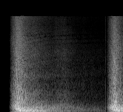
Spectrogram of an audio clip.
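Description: A single whoosh sound effect with a deep low rumble, coming in suddenly a fraction of a second in and fading out over about a second and a half.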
